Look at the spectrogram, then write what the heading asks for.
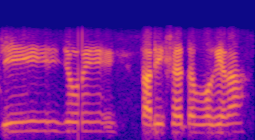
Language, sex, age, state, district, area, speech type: Urdu, male, 18-30, Uttar Pradesh, Saharanpur, urban, conversation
